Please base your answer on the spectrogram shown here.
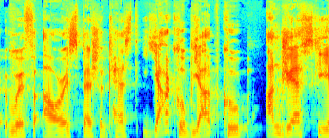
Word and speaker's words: Andrzejewski: No, we have some really interesting topics to cover with our special guest, Jakub Andrzejewski.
